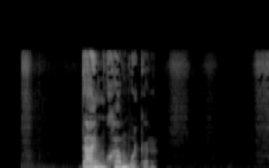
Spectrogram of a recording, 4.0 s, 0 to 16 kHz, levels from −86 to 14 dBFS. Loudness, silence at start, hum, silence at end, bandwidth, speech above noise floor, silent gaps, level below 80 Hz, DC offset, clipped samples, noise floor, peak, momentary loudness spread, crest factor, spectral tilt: -24 LUFS; 0.3 s; none; 1.75 s; 11.5 kHz; 55 dB; none; -70 dBFS; under 0.1%; under 0.1%; -79 dBFS; -8 dBFS; 26 LU; 22 dB; -4 dB/octave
